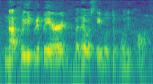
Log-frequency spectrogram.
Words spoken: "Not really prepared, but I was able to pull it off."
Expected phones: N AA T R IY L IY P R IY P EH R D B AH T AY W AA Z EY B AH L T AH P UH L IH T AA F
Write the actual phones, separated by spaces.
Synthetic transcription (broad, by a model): N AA T R IY L IY P R IY P EH R D B AH T AY W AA S EY B AH L T AH P UH L IH T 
